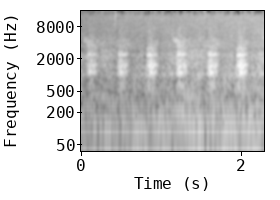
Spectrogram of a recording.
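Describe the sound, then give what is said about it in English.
A frisky white dog pants in quick, even bursts while darting along a narrow dirt path beside a stream in a coastal New Zealand town, the breaths soft and rhythmic and repeating many times without any talk. “a frisky white dog darts along a narrow dirt path stretching along the Waitohu stream”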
